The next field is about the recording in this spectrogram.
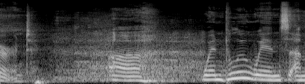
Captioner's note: audience laughter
